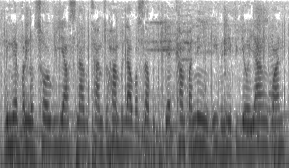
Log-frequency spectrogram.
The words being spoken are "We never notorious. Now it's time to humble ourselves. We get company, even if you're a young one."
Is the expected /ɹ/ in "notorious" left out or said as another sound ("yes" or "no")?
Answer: yes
